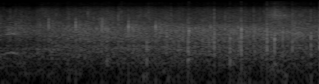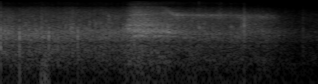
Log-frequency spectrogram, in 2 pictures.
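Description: A church audience breaks into sustained applause, a hand clap for the Lord, a dense wash of many hands clapping at a steady loudness, swelling briefly near the end before fading out.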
